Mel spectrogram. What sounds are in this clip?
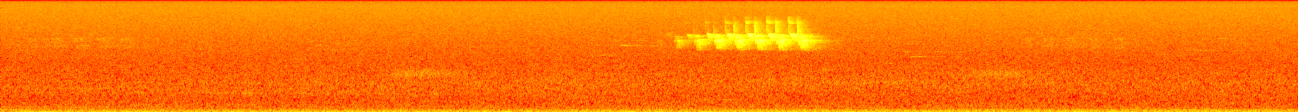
Ovenbird, Hairy Woodpecker, Hermit Thrush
